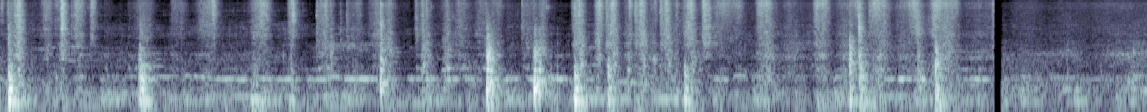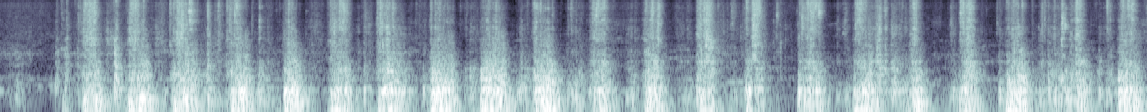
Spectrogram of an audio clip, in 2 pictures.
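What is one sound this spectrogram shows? A hand tool scrapes and rasps against wood, getting faster and louder.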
